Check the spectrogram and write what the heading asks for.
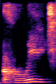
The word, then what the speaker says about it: create: of aome create what what the word create here we don't have cre we have create right the festivals also create jobs for people I cannot I I don't understand the reason why okay you two always pronounce okay the word create like great or correct or something like this you have cre c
